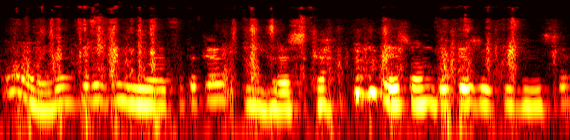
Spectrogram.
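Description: Against noticeable background noise, a woman speaks in a high voice at a moderate pace. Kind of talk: ASMR unboxing, casual talk. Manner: normal speaking voice, not whispered.

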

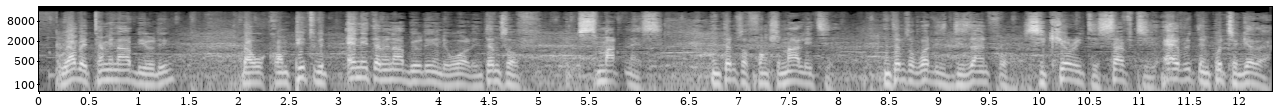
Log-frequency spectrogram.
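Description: Delivered at a fairly quick pace with ordinary pitch variation, the voice has a dry sound with no echo and noticeable background noise. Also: man. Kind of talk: press statement to reporters. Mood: proud, assertive. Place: street. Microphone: handheld.

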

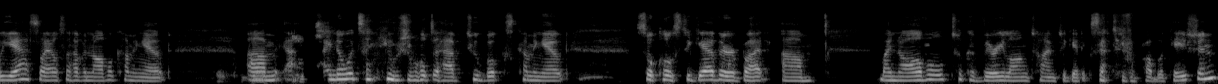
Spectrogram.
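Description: A woman's voice comes through somewhat breathy over a quiet background. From Eastern Canada, Quebec near Ottawa. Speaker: poet and novelist; poet. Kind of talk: interview. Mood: warm, reflective about grief. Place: home room. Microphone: video call.

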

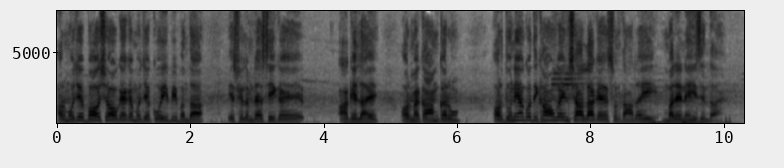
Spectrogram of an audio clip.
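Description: A man talks at a high pitch and a fairly slow pace, in a monotone with flat intonation. The sound is dry, with no echo. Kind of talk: interview answer. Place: street. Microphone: handheld.

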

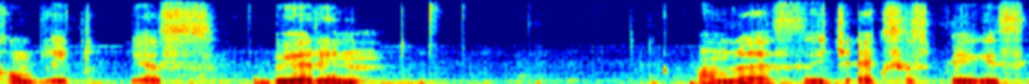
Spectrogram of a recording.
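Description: A man's fairly low voice comes through over noticeable noise in the background. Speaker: tech tutorial creator. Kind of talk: screen-recorded tech tutorial narration. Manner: casual, explanatory.

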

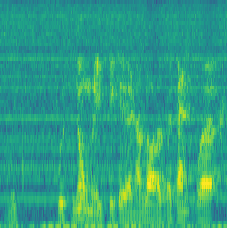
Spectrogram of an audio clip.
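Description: A man speaks at a moderate pace. Music is heard behind him. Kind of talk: guided tour explanation. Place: workshop. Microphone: camera far.

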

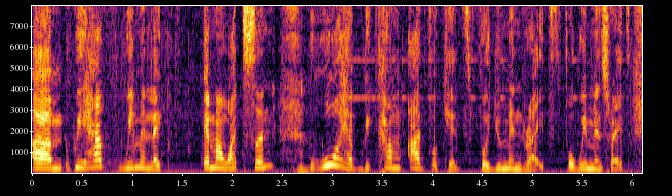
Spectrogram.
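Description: In a Zimbabwean accent, the speaker uses lively intonation and vocal fry, on a dry recording with no echo. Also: woman, fairly high pitch for a woman, moderate pace. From Zimbabwe, Chegutu area. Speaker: women's rights activist; radio guest. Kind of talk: radio interview. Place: studio. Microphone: studio mic.

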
